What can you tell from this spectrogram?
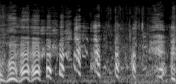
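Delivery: real burst of laughter; hearty laugh. Real, not acted. Uncle teasing nephew about shallow water, hearty laugh.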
